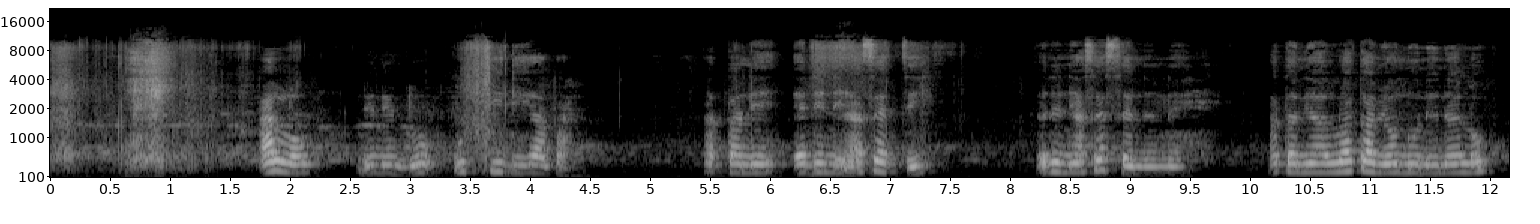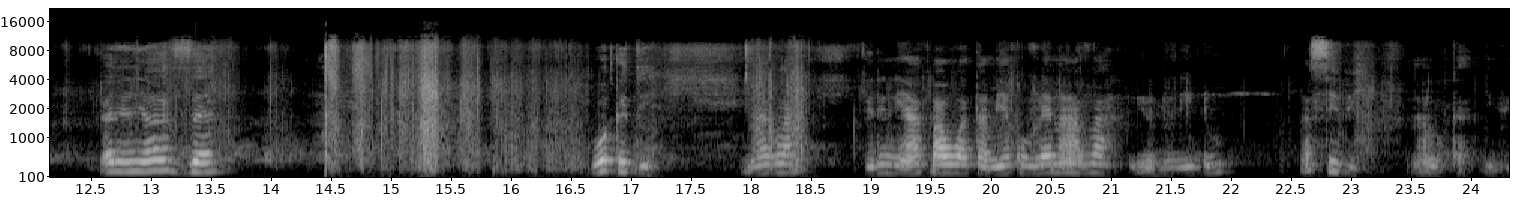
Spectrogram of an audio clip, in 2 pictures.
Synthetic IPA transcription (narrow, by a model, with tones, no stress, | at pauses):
a̰˨lʊ˨nɪ˨nɪ̃˨dʊ˦u˦t̪i˦di˨a˦va˨ | a̰˨t̪a˨ne˨ɛ˨ɖɪ˨nɪ̰̃˨a̰˨sɛ˦˨t̪ɪ˦ | ḛ˦dɪ˦nĩ˨a˨sɛ˦sɛ˨nẽ˨nɛ̃˨ | a˨t̪a˨nĩ˨a˨lo˦a˦t̪a˦mĩ˨˦o˦nõ˨nẽ˨nɛ̃˨lo˦ | e˦dɪ˦nĩ˦a˦zɛ˦ | wo˦ke˨t̪e˨ | n˨ã˨ɣla˦ | me˨ɖɪ˨nĩ˨a̰˨k͡pa˦wo˦a˦t̪a˨mĩ˨a˦kʊ˨vlɛ˦nã̰˦va˦ḭ˨o̰˨du˨nĩ˨du˦ | a̰˦si˦vi˨ | nã̰˦˨lʊ̰˨ka̰˨nḭ˨vi˦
